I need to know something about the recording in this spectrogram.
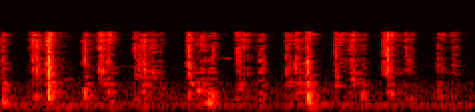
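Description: A deck of tarot cards being shuffled by hand: a quick, uneven run of sharp clicks and slaps, about seven a second.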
